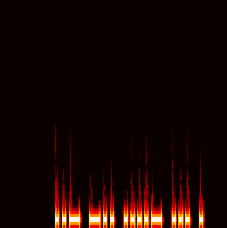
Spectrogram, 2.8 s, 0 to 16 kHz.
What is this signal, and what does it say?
Morse code, heard as a keyed tone, about 27 wpm, 700 Hz. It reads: UD4SE
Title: Five Challenging Letter-Number Combinations 28wpm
